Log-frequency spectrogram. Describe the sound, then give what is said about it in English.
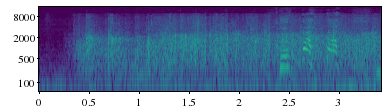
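A crowd bursts into applause, a dense steady patter of many hands clapping that swells slightly and holds for several seconds, with a few faint whoops or voices rising near the end. “Yeah, okay, sorry, I got an applause, sorry, I really forgot about that, but I have it.”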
